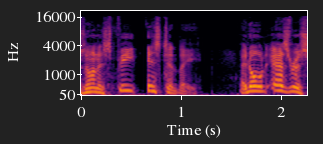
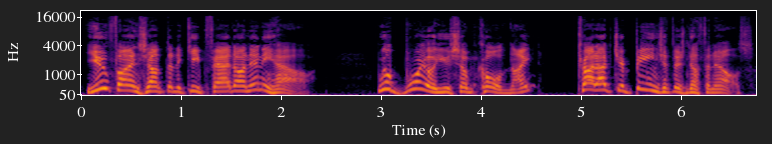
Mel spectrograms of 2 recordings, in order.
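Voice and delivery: lightly voiced soldier, mocking the cook, a touch higher; teasing soldier; 6 semitones higher than usual. A narrator's reading. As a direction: rib him like a bored soldier.

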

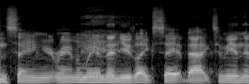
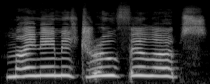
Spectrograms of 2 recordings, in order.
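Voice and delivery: high put-on voice; slower than usual. Intro in put-on voice.

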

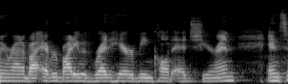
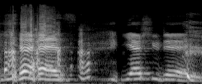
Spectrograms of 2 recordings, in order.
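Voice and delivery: higher, louder, laughing confirmation; laughing insistence; 4 semitones higher, 4 dB louder, much slower than usual. Retold or imitated. Wife telling husband he did, laughing insistence.

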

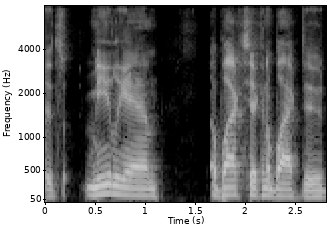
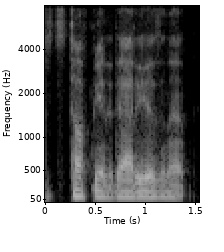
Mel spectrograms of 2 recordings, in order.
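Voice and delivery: soft, tender quote of a stranger; quoting Whitney softly; 5 semitones lower, 11 dB quieter than usual. Retold or imitated. Husband retelling Whitney comforting him, soft and tender. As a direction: say it gently, low and soft. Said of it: "she puts her arm around me and says".

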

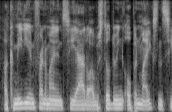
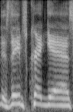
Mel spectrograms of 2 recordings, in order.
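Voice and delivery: "Craig Gass" in a higher Tom Arnold voice; Tom Arnold impression; 7 semitones higher, slower than usual. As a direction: Tom Arnold naming the impersonator. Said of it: "Tom Arnold ... says".

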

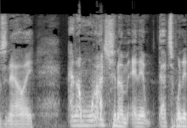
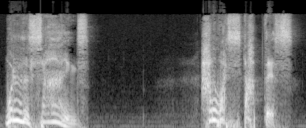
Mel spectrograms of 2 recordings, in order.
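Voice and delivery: mock panic; 12 semitones higher than usual. Real, not acted. Worried dad pleading.

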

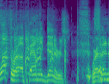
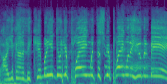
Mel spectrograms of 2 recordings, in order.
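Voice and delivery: higher, pleading disbelief; exasperated protest; 8 semitones higher than usual. Retold or imitated. Trapped guest protests to his friend, pitched up. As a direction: beg him to stop the game. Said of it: "I'm like".

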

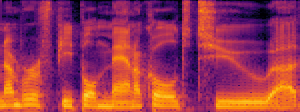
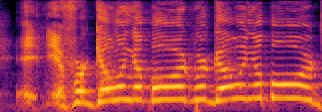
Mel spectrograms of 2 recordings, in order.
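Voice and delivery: much higher, slow and resolute captain; captain going aboard with the crew, a much higher resolute call; Captain Ayu. Acted. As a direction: commit to it, she'll follow you in. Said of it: "Captain Ayu is like".

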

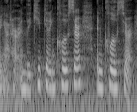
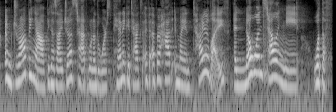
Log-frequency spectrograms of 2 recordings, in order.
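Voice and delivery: freaking out; 3 semitones higher, 4 dB louder than usual. Acted. Panicked subject tells doctor she's dropping out, freaking out. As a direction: snap back loudly, fed up and overwhelmed. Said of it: "And so she's freaking out".

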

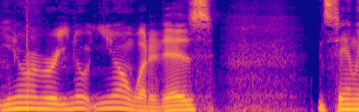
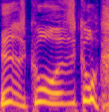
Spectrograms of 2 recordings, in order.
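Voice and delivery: high squeaky dog voice, much higher; French bulldog voice; faster than usual. Acted. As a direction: play the happy wheezing bulldog. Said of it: "my French bulldog impression".

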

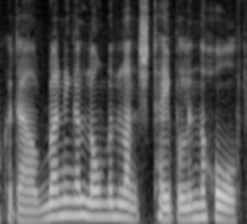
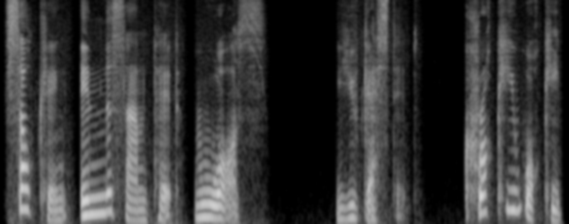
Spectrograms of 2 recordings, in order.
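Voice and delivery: plain reading voice

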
